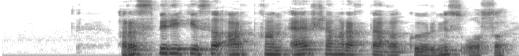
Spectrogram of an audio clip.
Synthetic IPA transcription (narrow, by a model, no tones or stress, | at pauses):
ɾəsbe̞ɾe̞kʲe̞sɪʔɑɾt̪̚qɑnæɾʃɑɴəɾɑq̚t̪ɑʁəkʲʰɵɾnɪswo̞sə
